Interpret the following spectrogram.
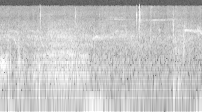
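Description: Faint scattered clicks and rustles of hands handling a just-caught roach to take it off the hook, with one sharper click a little past the middle.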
